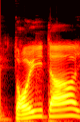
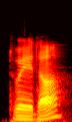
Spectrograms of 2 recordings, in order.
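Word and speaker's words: 되다: You don't say doida, you say dweda, right? Dweda.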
